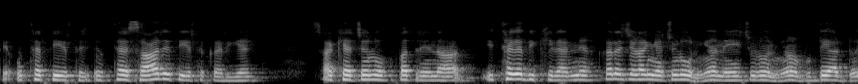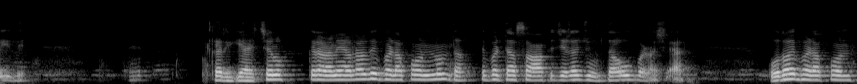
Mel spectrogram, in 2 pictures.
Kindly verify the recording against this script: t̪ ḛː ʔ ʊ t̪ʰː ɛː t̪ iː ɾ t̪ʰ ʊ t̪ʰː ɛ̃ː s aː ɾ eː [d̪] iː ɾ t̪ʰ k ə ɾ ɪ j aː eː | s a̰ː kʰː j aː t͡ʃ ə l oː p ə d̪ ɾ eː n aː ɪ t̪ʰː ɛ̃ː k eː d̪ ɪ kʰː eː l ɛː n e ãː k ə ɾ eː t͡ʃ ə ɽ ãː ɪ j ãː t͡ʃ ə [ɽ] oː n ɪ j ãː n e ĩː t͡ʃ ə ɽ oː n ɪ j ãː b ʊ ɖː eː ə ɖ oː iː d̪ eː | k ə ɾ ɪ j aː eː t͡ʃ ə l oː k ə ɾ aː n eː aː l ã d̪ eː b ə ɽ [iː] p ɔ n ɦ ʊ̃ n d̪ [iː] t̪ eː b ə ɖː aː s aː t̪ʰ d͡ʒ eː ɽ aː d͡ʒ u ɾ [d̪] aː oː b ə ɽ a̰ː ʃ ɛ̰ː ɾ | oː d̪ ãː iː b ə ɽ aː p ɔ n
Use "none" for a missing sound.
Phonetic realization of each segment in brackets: t̪, ɽ, aː, aː, d̪

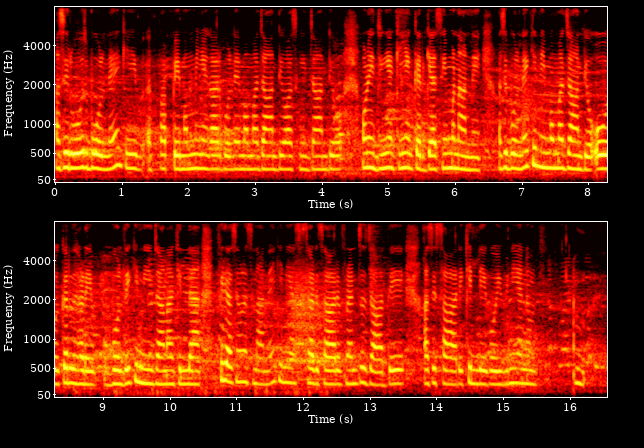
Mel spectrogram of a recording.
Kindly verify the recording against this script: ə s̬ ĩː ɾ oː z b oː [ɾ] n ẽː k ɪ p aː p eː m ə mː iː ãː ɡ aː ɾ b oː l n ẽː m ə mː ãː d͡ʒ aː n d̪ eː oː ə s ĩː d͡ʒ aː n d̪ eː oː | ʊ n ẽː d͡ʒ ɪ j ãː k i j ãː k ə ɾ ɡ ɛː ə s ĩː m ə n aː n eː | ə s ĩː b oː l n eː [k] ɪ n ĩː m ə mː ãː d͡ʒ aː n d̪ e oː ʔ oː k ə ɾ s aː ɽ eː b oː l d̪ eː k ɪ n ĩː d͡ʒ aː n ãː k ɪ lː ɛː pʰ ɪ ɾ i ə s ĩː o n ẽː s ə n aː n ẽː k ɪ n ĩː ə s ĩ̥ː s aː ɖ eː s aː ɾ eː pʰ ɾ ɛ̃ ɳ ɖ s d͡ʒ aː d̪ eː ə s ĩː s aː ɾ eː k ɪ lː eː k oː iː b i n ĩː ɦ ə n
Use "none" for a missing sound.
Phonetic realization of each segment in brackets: l, k

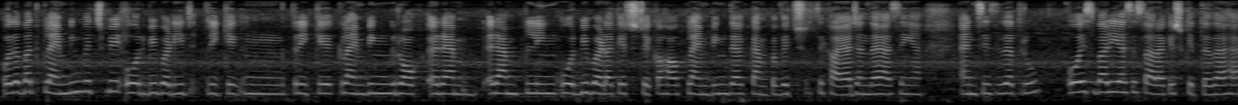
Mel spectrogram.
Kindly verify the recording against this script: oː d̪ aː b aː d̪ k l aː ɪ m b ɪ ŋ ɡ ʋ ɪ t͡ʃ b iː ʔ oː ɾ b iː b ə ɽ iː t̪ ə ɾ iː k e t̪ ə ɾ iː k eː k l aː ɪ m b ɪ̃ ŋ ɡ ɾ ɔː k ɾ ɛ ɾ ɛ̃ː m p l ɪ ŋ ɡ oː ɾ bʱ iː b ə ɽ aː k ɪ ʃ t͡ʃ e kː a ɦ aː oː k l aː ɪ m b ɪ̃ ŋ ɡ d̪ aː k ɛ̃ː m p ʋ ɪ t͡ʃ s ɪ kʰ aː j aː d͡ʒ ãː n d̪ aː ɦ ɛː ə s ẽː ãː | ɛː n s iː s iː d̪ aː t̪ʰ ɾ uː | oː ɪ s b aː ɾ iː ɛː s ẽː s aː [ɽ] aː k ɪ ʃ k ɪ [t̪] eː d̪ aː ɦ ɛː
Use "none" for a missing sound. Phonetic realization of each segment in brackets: ɾ, t̪

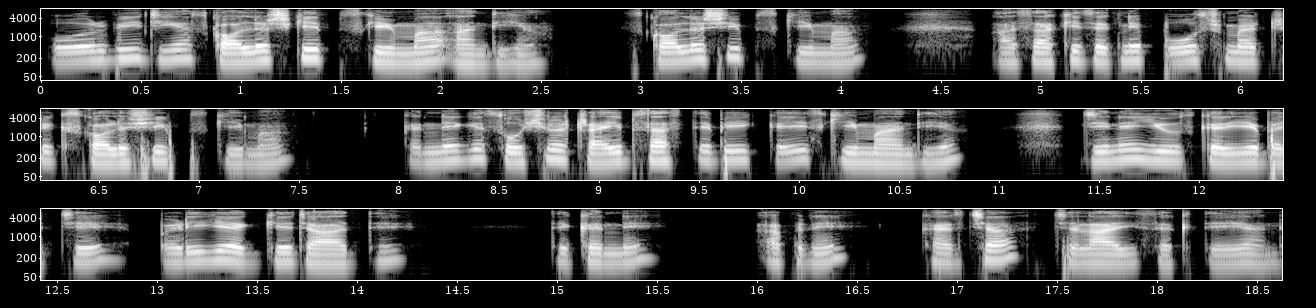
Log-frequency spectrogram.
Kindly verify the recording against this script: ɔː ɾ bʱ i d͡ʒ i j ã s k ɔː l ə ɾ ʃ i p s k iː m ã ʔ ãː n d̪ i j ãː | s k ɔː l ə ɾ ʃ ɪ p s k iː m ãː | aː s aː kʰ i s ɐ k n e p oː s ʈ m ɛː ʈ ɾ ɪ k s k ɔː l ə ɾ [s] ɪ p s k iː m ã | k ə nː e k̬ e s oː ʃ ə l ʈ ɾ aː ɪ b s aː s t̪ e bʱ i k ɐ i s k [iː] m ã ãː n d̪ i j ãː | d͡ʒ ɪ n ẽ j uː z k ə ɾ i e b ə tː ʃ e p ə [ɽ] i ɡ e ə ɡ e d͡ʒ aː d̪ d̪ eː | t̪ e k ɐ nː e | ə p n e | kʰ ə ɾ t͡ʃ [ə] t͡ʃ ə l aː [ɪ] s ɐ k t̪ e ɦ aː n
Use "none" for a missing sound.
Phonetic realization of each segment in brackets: ʃ, iː, ɽ, a, i

